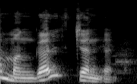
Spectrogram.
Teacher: जिन स्वरों के उच्चारण में हवा केवल नाक से निकलती है वे अनुस्वार कहलाते हैं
